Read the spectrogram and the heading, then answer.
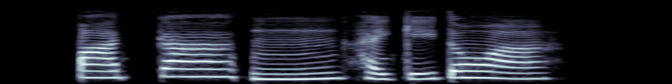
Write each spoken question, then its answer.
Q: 八加五是几多啊?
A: 十三。十三。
